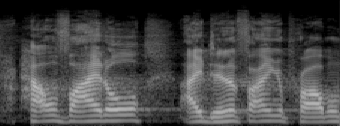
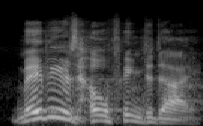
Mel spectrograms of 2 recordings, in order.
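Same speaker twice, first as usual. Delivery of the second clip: ordinary talk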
